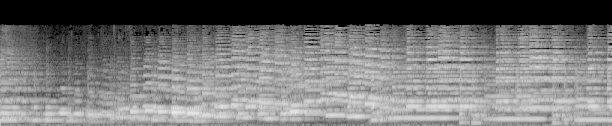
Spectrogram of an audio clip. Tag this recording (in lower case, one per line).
bowed string instrument
cello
